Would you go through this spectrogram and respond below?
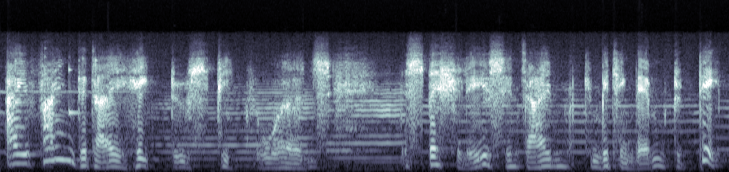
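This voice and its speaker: Muffled, measured male radio-drama scientist. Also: mid-range voice, sing-song. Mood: grave, reflective. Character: mild, hesitant male scientist recounting deaths on tape. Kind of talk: 1960s radio drama acting, first-person narration and dialogue. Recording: muffled old radio recording with music.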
